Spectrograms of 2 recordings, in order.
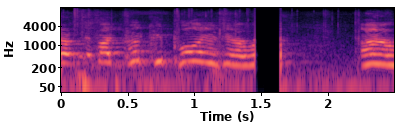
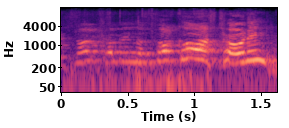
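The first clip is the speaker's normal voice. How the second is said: loud, frustrated, raised voice; angry complaint; 3 semitones higher, 9 dB louder than usual. Acted. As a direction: yell it out in frustration. Mask won't come off his face.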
